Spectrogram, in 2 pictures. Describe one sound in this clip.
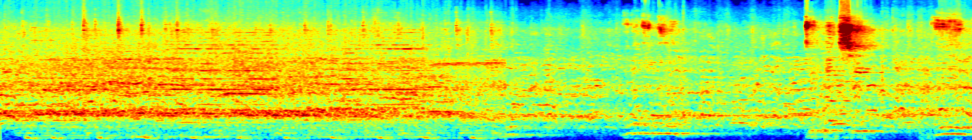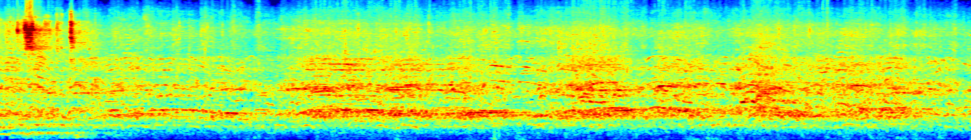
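A crowd cheers and murmurs steadily in a large echoing hall.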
